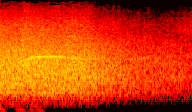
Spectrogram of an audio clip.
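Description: Applause from a crowd at a talk show, a dense, steady clatter of clapping that fades gradually, with a brief low voice murmur at the start.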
